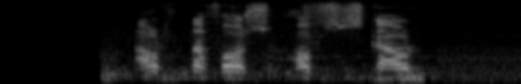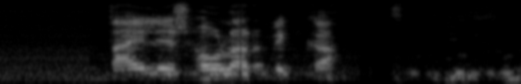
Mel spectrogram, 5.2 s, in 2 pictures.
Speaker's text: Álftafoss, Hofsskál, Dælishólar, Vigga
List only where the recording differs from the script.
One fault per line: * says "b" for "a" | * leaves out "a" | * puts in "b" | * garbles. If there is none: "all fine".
all fine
